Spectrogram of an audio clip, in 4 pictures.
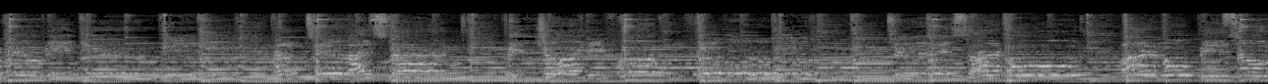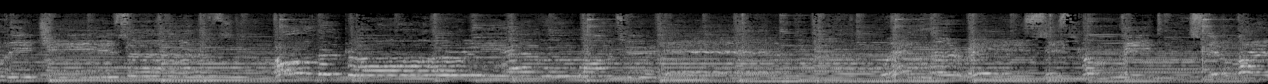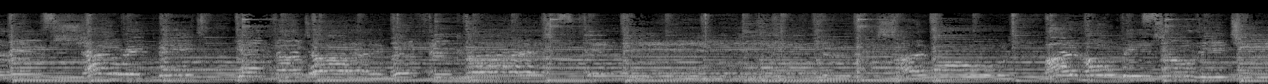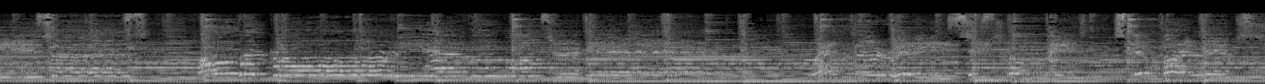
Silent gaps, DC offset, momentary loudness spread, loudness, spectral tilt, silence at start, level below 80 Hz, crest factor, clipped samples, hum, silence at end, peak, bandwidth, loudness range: none; under 0.1%; 4 LU; -23 LUFS; -3.5 dB/octave; 0 s; -60 dBFS; 18 dB; under 0.1%; none; 0 s; -6 dBFS; 11.5 kHz; 2 LU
